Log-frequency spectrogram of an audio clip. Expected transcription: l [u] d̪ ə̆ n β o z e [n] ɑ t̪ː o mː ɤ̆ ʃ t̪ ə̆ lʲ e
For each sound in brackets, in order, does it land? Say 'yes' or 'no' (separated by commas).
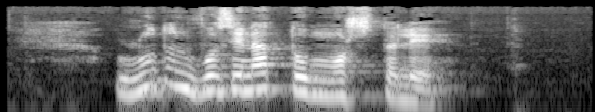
yes, yes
